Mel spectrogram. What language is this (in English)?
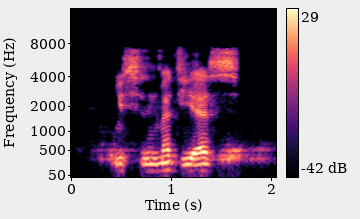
Kabyle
